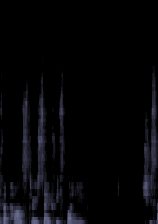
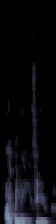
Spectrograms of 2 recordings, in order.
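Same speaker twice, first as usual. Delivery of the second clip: louder, higher, urgent pleading; eager cry; 10 semitones higher, 9 dB louder than usual. A narrator's reading. Sophie urgently assuring the giant, eager cry. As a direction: insist eagerly so he stays. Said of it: "Sophie cried".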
